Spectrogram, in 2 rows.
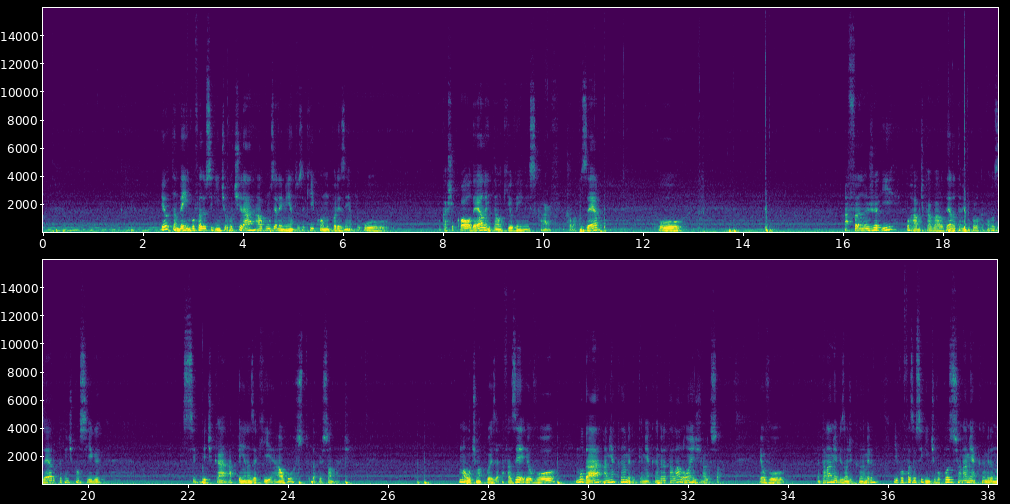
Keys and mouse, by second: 0.3 ctrl+s, 1.8 ctrl+click, 3.0-5.1 drag, 9.7 click, 10.7 0, 11.1 Return, 12.4 click, 13.6 0, 14.4 Return, 17.1 click, 18.0 0, 18.4 Return, 19.1-21.0 middle drag, 21.6 click, 22.3-23.4 ctrl+middle drag, 26.8-28.5 ctrl+middle drag, 29.4-32.3 ctrl+middle drag, 32.9 click, 34.6 click.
